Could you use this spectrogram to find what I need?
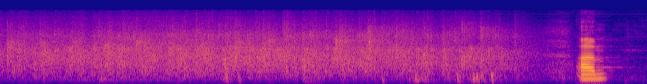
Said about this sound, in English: Thank you very much. A big round of applause for our volunteer. Thank you.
